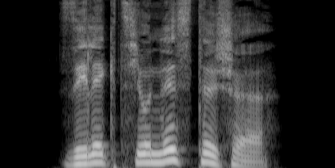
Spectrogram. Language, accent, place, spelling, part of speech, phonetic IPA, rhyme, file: German, Germany, Berlin, selektionistische, adjective, [zelɛkt͡si̯oˈnɪstɪʃə], -ɪstɪʃə, De-selektionistische.ogg
- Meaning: inflection of selektionistisch: 1. strong/mixed nominative/accusative feminine singular 2. strong nominative/accusative plural 3. weak nominative all-gender singular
